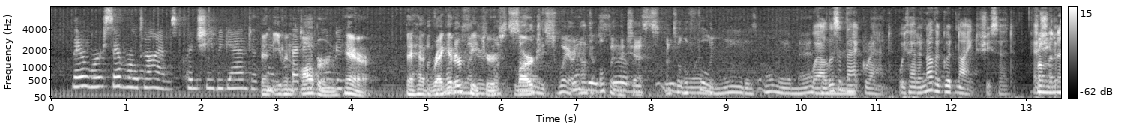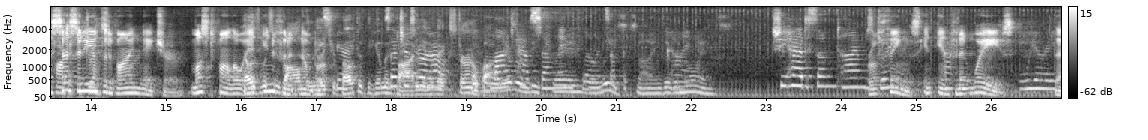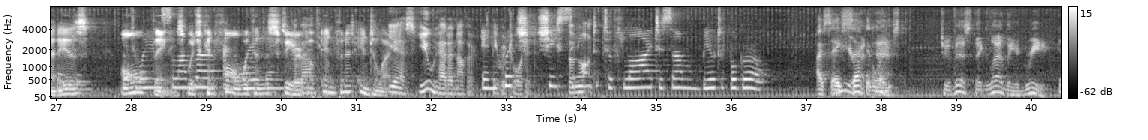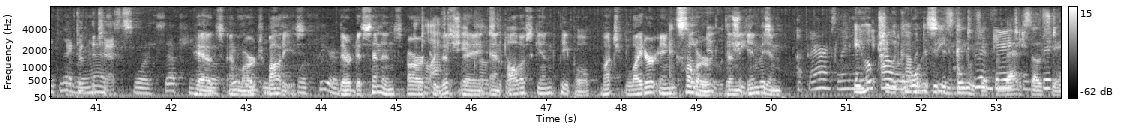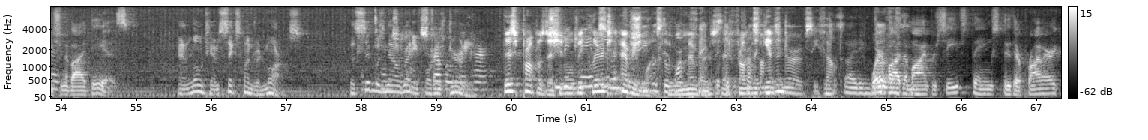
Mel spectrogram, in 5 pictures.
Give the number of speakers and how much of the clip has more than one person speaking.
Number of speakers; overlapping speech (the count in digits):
7, about 58%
